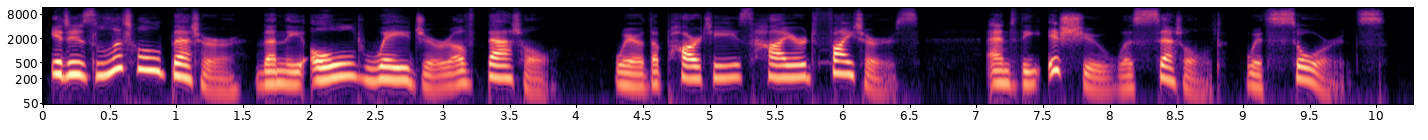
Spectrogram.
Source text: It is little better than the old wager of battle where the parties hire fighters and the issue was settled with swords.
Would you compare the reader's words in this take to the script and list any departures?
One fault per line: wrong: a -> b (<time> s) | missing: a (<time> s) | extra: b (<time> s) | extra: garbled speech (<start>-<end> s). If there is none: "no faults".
wrong: hire -> hired (5.4 s)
